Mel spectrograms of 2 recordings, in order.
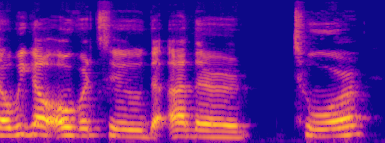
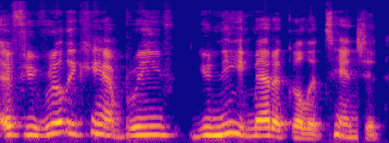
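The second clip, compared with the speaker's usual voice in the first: normal talking voice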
